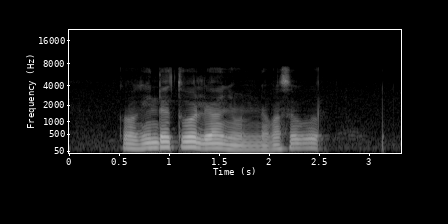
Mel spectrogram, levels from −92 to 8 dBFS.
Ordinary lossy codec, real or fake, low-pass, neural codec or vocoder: none; real; 7.2 kHz; none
